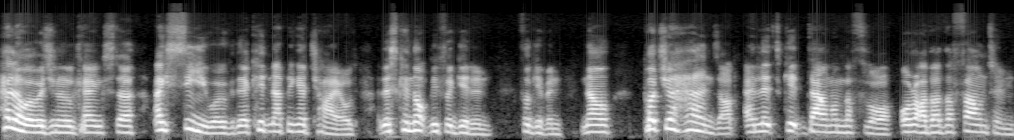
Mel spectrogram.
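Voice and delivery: put-on spoken with British accent. Narrating a story, voicing a character confronting a kidnapper, Mike's British accent. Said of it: "notice the British accent because he's British".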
